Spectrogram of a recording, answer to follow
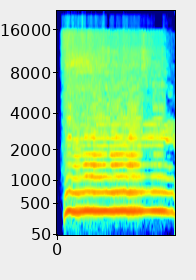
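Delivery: high, loud whoop; excited whoop. Pretend. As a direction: let out a loud joyful woo. Imagined salon hair dryer.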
